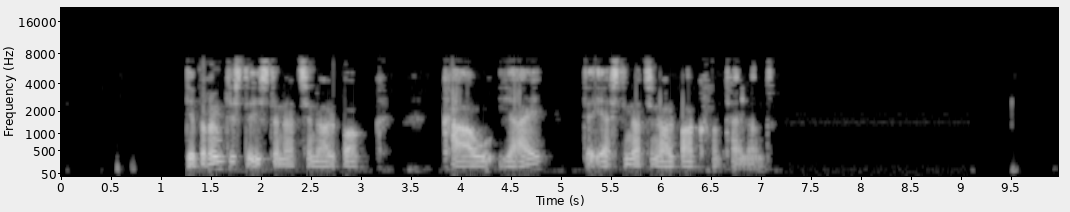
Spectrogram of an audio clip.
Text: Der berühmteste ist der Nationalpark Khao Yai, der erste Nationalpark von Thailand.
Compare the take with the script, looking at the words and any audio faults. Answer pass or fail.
pass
